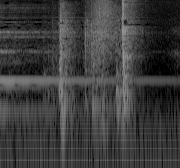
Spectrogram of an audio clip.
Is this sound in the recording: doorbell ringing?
yes

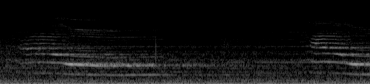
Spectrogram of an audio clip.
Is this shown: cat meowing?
yes

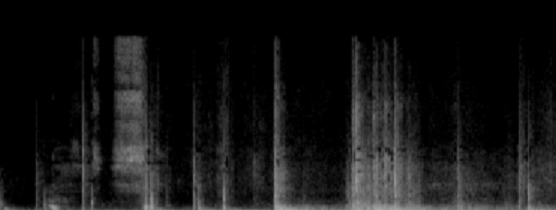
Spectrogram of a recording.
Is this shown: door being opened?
yes

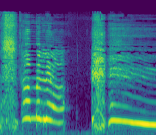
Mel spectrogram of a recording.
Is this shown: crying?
yes

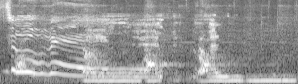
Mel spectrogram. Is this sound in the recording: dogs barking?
yes

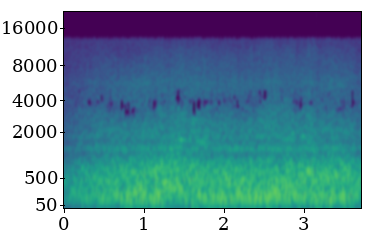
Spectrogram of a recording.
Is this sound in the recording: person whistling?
no

